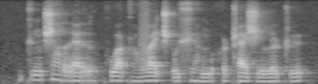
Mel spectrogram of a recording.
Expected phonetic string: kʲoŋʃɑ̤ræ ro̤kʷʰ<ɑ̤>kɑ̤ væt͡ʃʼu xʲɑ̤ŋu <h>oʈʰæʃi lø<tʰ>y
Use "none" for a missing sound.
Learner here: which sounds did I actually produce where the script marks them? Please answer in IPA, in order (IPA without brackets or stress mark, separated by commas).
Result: ɑ, h, ʈʰ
